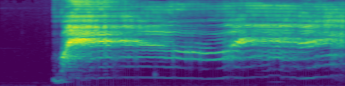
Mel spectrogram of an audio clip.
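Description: A cat lets out one long, loud yowling meow that starts abruptly after a brief silence and holds a steady, strained tone for about three seconds before easing slightly.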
